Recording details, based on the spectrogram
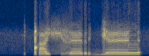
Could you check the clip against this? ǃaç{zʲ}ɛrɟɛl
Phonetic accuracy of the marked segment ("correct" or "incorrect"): incorrect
